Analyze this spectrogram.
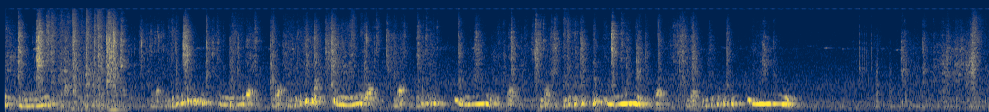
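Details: A dry pigeon puffing itself up to threaten a wet, flightless pigeon after bathing: a run of low, throaty, warbling coos through most of the ten seconds, with sharp tapping clicks at the start.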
